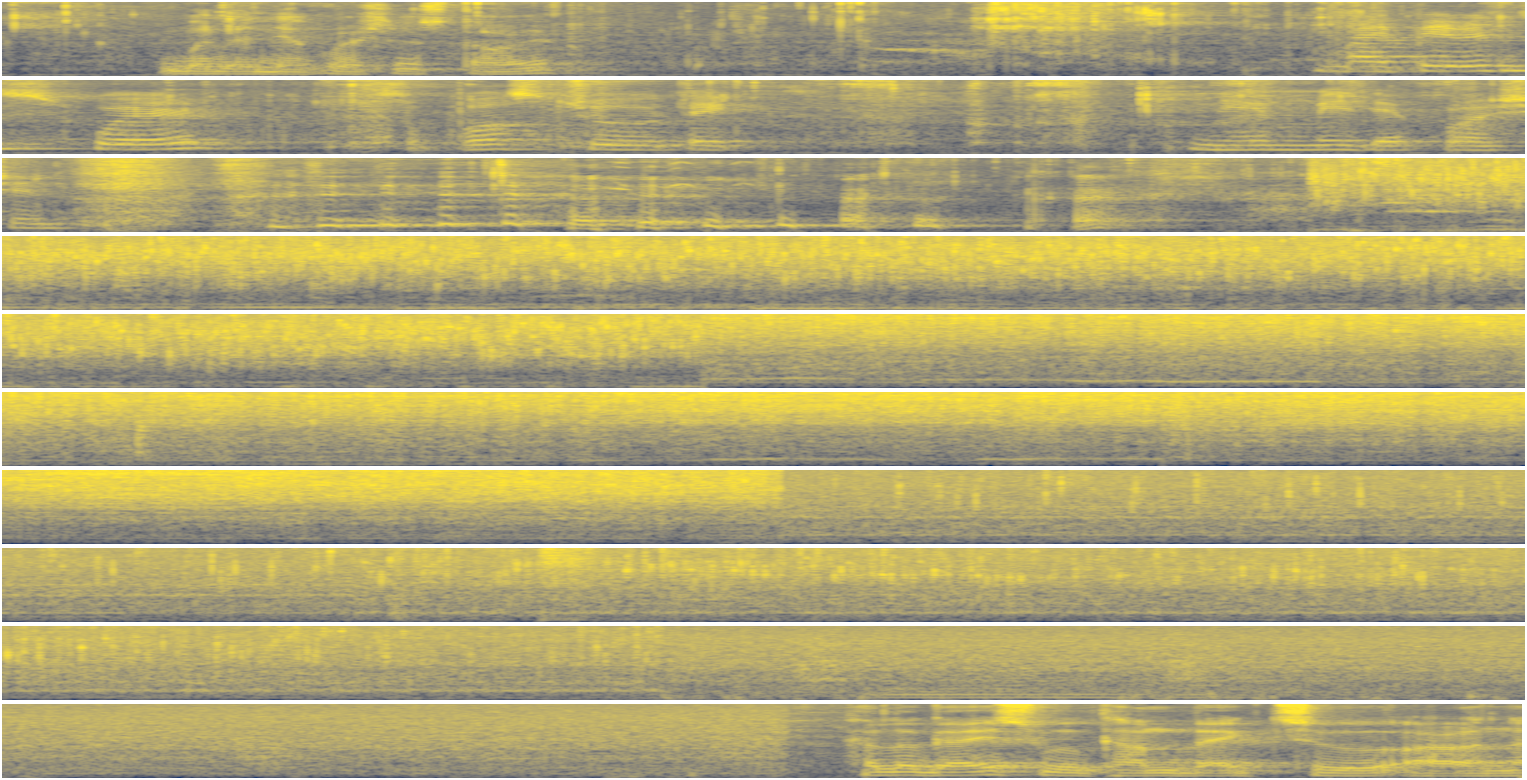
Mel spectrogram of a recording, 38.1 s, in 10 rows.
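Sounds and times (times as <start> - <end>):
food sizzling in hot oil: 10.9 - 32.1.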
